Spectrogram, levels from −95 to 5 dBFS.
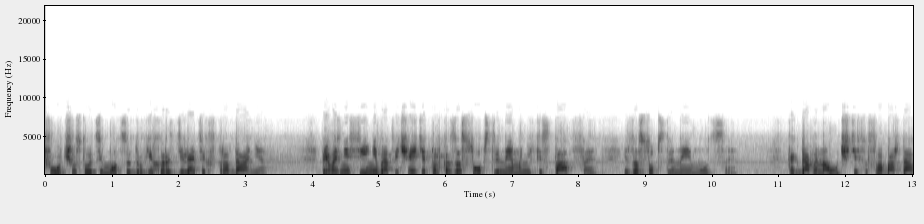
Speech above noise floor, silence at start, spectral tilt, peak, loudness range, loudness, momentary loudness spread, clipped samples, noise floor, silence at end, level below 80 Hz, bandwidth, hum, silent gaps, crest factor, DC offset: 27 dB; 0 s; -3.5 dB/octave; -2 dBFS; 5 LU; -20 LUFS; 14 LU; under 0.1%; -48 dBFS; 0 s; -60 dBFS; 7.6 kHz; none; none; 18 dB; under 0.1%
